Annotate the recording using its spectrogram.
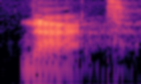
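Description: It is said in a nasal Midwestern accent. "it's not"

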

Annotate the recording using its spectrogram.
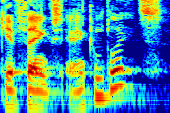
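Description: The voice rises at the end, like a question.

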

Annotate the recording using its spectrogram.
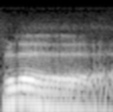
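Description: It is said in a Southern drawl.

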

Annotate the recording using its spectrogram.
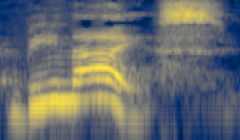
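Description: It is said in a warm, kind tone.

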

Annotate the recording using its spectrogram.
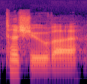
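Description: It is said in a droopy, gloomy way.

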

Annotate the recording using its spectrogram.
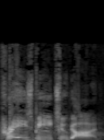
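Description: It is said in an earnest, sincere tone.

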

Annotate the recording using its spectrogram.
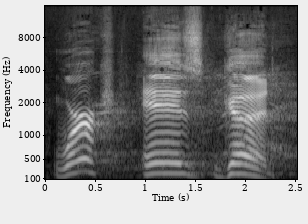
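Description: It is said with strong, forced conviction.

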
